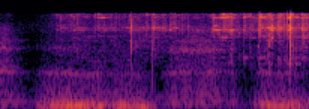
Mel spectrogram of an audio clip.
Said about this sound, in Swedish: Och han hade också massa nycklar. Men han kände vaktmästaren. Därför så hade han massa nycklar. Så när vi busade i skolan och gjorde lite dumma grejer, då hörde man det här.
